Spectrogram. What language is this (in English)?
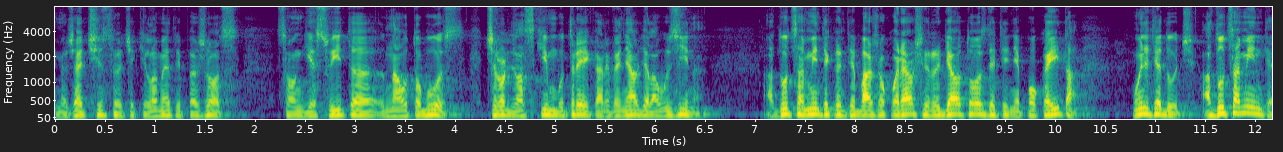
Romanian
